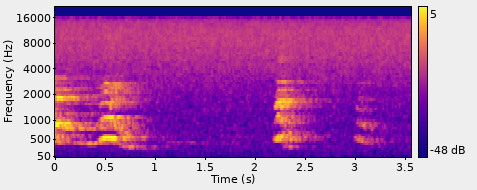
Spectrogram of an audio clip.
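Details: Female Shetland Sheepdog singing: a wavering, high howl sliding down over about a second, then two shorter yelping howls that dip and fade, in a quiet room.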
